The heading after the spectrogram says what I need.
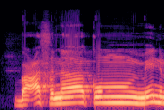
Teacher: میم ساکن کے بعد اگر دوسری میم آئے تو وہاں پہ ادغام شفوی ہوگا۔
